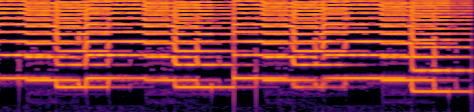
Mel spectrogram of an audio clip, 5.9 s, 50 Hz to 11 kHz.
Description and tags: Lead Synth 1
Lead synth used in Anthem 2007 by my band WaveSounds.
hard, high, melodic, synth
